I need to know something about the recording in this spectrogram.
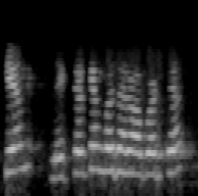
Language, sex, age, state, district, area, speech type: Gujarati, female, 18-30, Gujarat, Junagadh, rural, conversation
